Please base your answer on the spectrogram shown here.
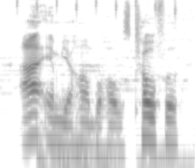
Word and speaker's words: Kofa: I am your humble host, Kofa, K-O-F-A, not coffee, not Kufu, JC, not Kofi, or any variation thereof. Kofa rhymes with sofa.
